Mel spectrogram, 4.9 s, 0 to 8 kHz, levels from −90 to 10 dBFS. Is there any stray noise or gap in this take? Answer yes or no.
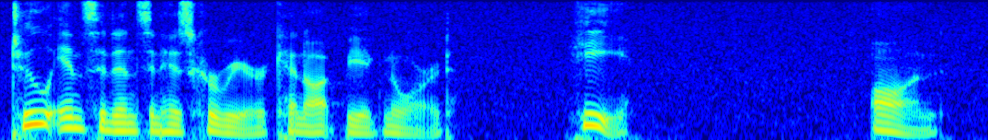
no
